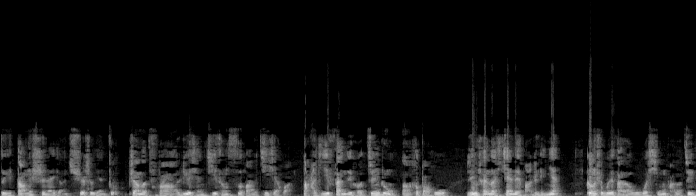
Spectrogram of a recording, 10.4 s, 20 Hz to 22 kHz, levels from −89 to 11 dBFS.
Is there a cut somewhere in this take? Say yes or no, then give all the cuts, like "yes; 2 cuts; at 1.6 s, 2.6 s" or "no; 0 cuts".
yes; 2 cuts; at 4.5 s, 8.7 s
